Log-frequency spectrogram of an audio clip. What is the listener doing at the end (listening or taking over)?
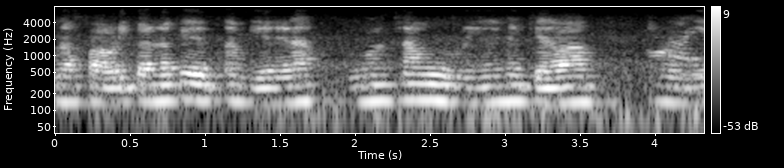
listening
